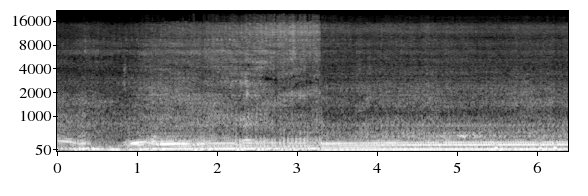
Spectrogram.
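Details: VW sandrail dune buggy, air-cooled flat-four: revs up, then settles into an even, steady run with all four cylinders now firing cleanly. Normal running.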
